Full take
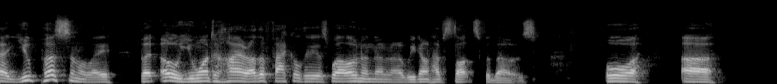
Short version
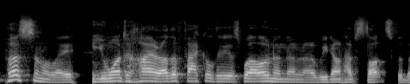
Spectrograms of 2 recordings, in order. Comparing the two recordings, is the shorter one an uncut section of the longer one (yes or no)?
no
